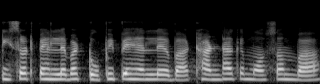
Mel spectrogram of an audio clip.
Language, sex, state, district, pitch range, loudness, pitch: Bhojpuri, female, Bihar, Muzaffarpur, 225-250 Hz, -16 LUFS, 235 Hz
